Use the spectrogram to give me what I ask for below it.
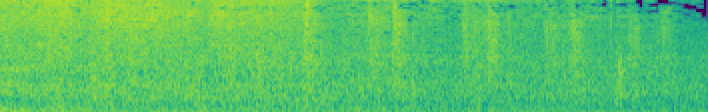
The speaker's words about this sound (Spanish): Café y Ang Sunamun van en un vagón.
